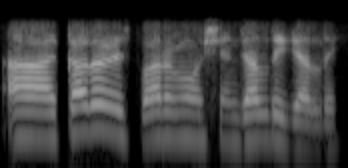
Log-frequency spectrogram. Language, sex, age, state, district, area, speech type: Kashmiri, male, 18-30, Jammu and Kashmir, Kupwara, rural, conversation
